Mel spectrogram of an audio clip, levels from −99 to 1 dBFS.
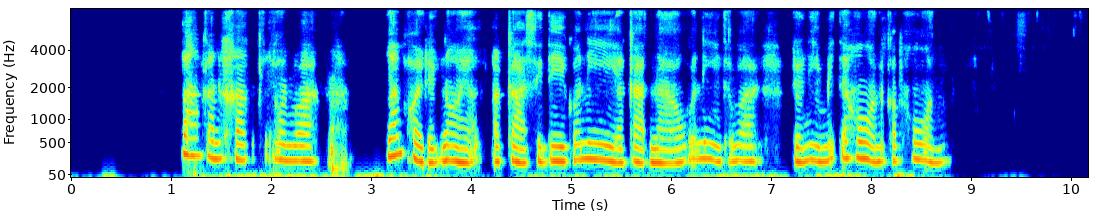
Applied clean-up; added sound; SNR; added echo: neural mask model Resemble Enhance denoiser.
